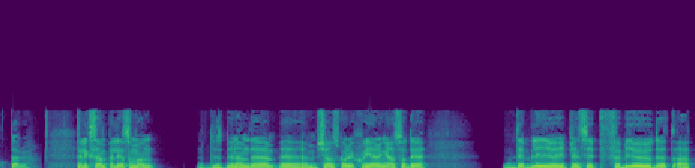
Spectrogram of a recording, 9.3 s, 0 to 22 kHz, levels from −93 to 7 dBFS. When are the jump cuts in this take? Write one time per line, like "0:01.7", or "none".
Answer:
0:01.0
